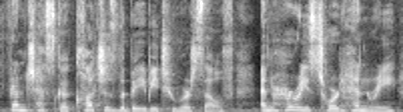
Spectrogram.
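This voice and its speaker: A woman's voice: medium pitch, moderate pace. A woman narrator telling a scripted story theatrically for an audio drama. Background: music.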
